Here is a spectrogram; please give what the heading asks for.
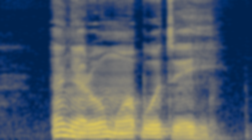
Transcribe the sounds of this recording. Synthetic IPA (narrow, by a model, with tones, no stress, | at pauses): e˦ɲe˨ɾʊ˦ʊ˦mʊ˨ɔ˦k͡po˦tu˨e˦ɦi˦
